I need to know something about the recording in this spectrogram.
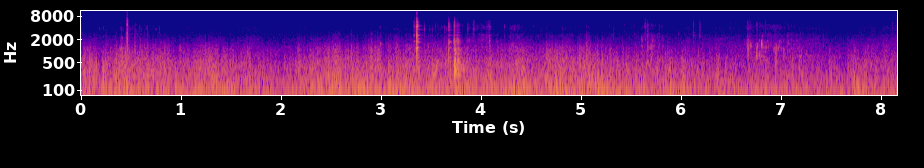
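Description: Wind buffeting the microphone over water lapping against a plastic kayak hull, a steady rumbling wash. Three sharp clicks or knocks cut through it: one about half a second in and two close together around three and a half seconds in.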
